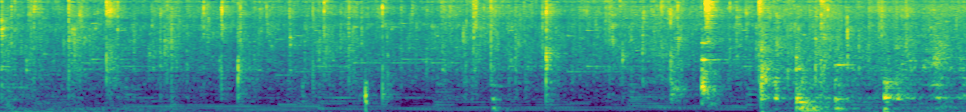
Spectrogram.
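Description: Boiled tripe cubes sizzling in hot cooking oil in a pan, stirred with a utensil that clicks and scrapes against the pan. The stirring clatter is loudest in the last second or so.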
